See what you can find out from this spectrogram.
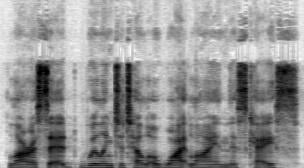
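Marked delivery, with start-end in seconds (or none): none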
